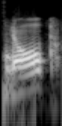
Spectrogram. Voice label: negative, swat fem; vo; agents; Source Model Packs; Counter Strike Model Pack; CS2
